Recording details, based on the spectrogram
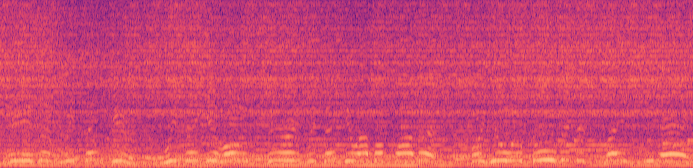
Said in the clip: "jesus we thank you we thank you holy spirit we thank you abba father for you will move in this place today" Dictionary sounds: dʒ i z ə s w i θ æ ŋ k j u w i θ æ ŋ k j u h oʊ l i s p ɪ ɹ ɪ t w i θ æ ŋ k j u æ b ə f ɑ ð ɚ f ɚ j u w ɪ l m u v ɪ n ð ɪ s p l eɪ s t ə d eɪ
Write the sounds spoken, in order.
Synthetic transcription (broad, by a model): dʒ i z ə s w i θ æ ŋ k j u w i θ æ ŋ k j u h oʊ l i s p ɪ ɹ ɪ t w i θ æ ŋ k j u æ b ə f ɑ ð ɚ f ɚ j u w ɪ l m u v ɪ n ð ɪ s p eɪ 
